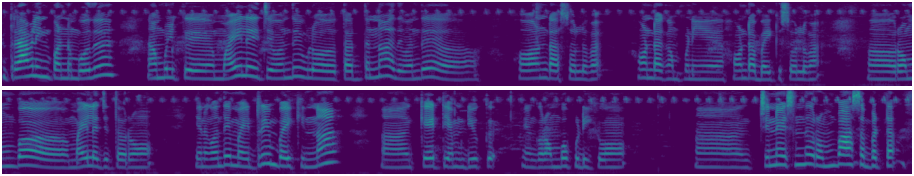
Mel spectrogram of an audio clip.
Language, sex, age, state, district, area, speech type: Tamil, female, 18-30, Tamil Nadu, Kallakurichi, rural, spontaneous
